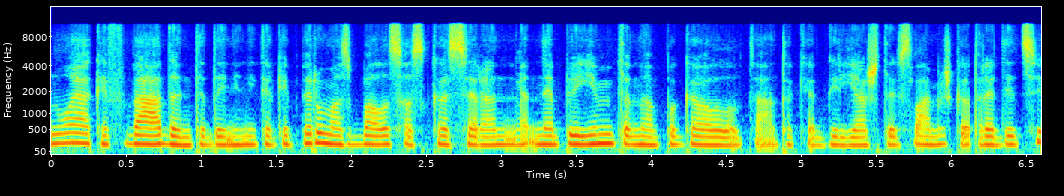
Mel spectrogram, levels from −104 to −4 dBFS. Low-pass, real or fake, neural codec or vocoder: 10.8 kHz; fake; codec, 16 kHz in and 24 kHz out, 0.8 kbps, FocalCodec, streaming, 65536 codes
